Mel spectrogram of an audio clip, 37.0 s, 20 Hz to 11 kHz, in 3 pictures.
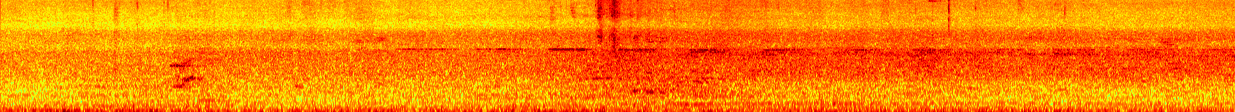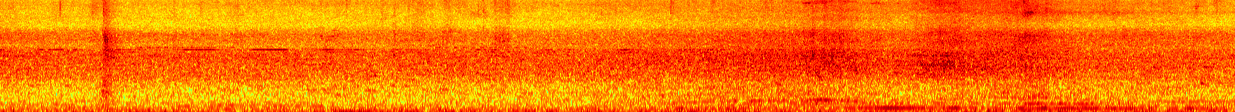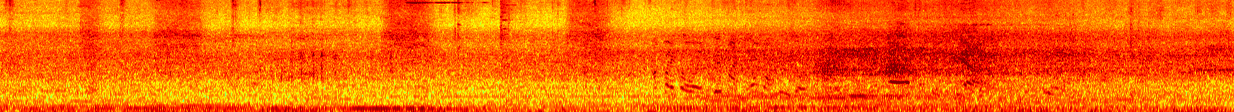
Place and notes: Zhongshan District, Taipei City - Entrance to the market
Entrance to the market, Traffic Sound, Being compiled and ready to break businessman, Binaural recordings, Zoom H4n+ Soundman OKM II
